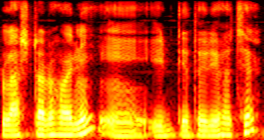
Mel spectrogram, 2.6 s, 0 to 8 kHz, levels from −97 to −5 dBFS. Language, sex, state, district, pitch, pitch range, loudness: Bengali, male, Tripura, Unakoti, 110 Hz, 105-120 Hz, -16 LUFS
